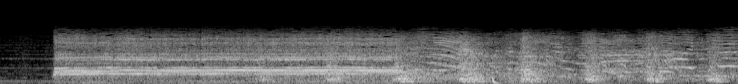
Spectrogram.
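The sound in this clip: A steam train whistle blows loud and steady for about three and a half seconds as the train departs, then gives way to rhythmic chugging bursts from the moving train.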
